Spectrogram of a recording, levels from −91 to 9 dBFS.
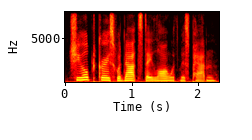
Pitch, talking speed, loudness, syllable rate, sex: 210 Hz, 260 wpm, -18 LUFS, 5.9 syllables/s, female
